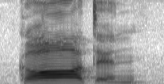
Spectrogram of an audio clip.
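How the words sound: The r is silent and the t is crisp. "R이 묵음이요. ... 저랑 같이 한번 읽어볼까요?"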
